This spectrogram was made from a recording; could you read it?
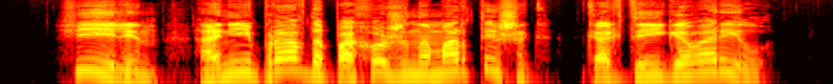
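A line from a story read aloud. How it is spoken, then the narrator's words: Laughing exclamation. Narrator (Russian): Со смехом воскликнула лисичка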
